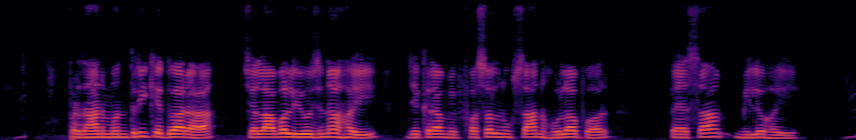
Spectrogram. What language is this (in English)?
Magahi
